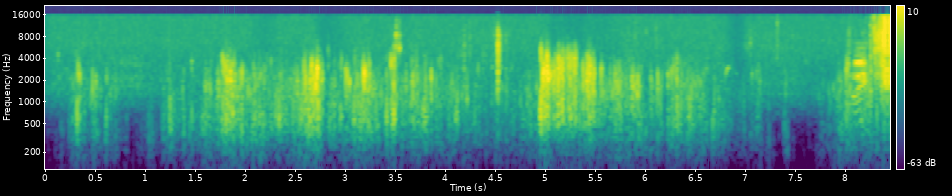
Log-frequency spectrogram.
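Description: Footsteps crunching and scuffing irregularly on dry, gravelly ground, with brittle mesquite branches crackling and rustling as a person pushes through the brush.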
